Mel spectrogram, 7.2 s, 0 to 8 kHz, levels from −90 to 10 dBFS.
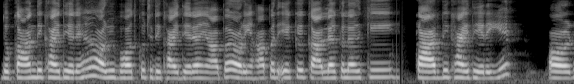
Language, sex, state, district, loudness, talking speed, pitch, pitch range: Hindi, female, Uttar Pradesh, Muzaffarnagar, -16 LUFS, 240 wpm, 235 Hz, 225-250 Hz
